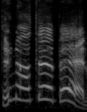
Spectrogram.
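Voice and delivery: high mocking quote of a friend. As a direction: mimic her breezy dismissal. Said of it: "Jen's all like".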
